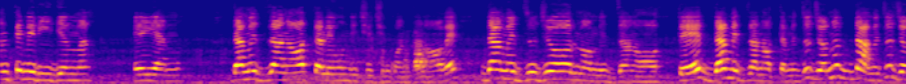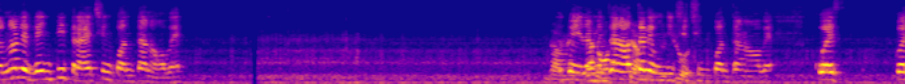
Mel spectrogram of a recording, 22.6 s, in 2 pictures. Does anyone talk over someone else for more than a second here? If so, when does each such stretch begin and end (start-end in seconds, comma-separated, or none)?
18.4-20.2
